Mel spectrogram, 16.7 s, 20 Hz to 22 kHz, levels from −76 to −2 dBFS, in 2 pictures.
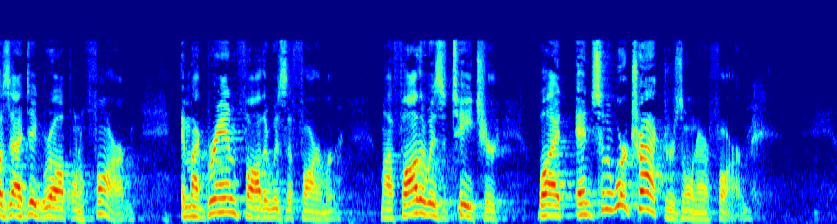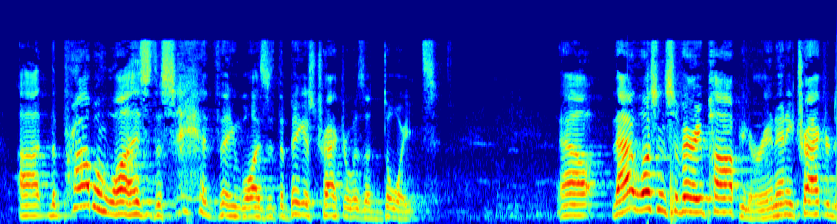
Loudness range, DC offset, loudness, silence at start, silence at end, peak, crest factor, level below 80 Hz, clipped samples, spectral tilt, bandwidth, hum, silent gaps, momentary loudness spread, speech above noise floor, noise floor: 7 LU; under 0.1%; -18 LUFS; 0 s; 0 s; 0 dBFS; 18 dB; -64 dBFS; under 0.1%; -4.5 dB/octave; 11 kHz; none; none; 15 LU; 40 dB; -57 dBFS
